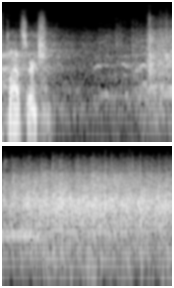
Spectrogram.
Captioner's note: applause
